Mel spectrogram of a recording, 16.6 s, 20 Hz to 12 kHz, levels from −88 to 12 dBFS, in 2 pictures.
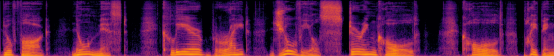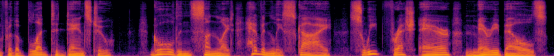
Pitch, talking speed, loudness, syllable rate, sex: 105 Hz, 95 wpm, -17 LUFS, 2.6 syllables/s, male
